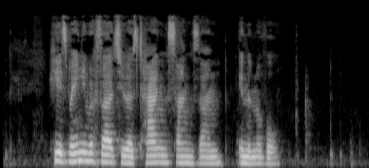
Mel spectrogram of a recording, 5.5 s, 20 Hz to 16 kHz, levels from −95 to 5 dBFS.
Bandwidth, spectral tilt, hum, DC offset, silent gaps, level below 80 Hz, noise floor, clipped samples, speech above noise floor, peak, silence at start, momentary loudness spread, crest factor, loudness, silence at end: 11.5 kHz; -6 dB/octave; none; under 0.1%; none; -60 dBFS; -62 dBFS; under 0.1%; 41 dB; -4 dBFS; 0.75 s; 9 LU; 18 dB; -22 LUFS; 1.35 s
